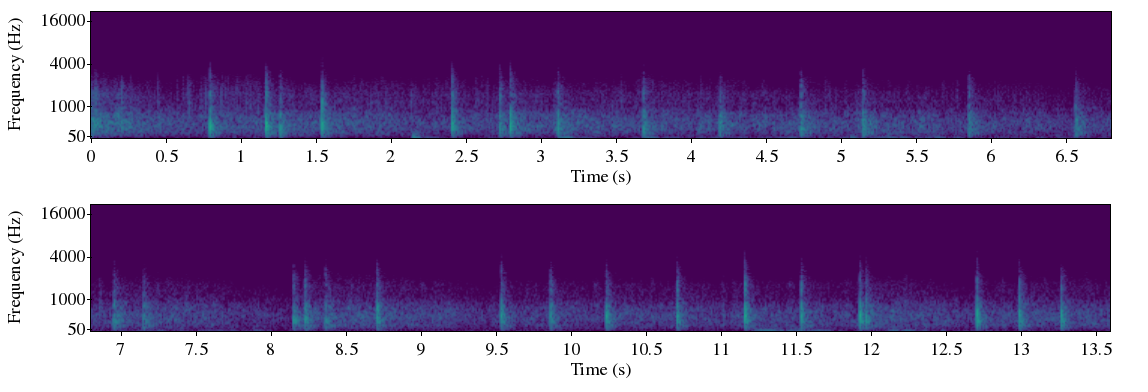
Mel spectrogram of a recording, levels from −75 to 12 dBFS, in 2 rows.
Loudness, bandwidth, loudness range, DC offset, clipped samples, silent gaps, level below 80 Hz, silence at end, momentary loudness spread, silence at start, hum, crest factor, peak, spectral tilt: -40 LUFS; 6.4 kHz; 8 LU; under 0.1%; under 0.1%; none; -62 dBFS; 0 s; 14 LU; 0 s; none; 30 dB; -10 dBFS; -9 dB/octave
